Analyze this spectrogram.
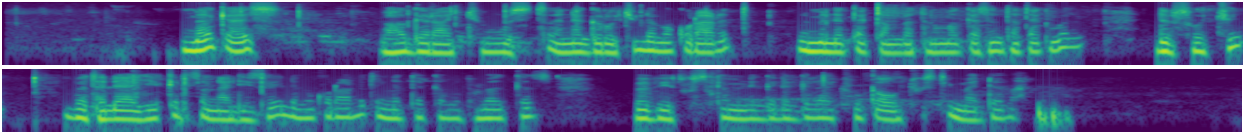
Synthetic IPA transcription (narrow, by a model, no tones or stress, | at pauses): məkʼəs | bəhaɡəɾat͡ʃːɪnwʊst̪ʼnəɡəɾo̞t͡ʃːɪnləməkʼoɾaɾət̪ʼləmːɨnːɨt̪ʼːəkʼːəmbːət̪nəwməkʼəsɨnt̪ʰət̪ʼəkʼməllɨβso̞t͡ʃːɪn | bət̪ʰələjajːɛkʼɨɾsʼɨnːad̪izlajləməkʼoɾaɾət̪ʼɨnːɨt̪ʼːəkʼːəmət̪məkʼəsʼ | bəβe̞t̪ʰwʊ̥st̪ʼkʰəmɨnɨɡələɡːɨlat͡ʃːuwɨkʼawo̞t͡ʃːwʊst̪ʼjɪmːəd̪ːəβal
